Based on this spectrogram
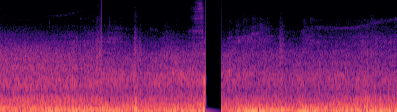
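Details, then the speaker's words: Modified Audi TT after a Lambda sensor change: loud, raspy engine note with a rough puffing edge from a bad exhaust leak near the turbo; owner fears a cracked manifold. "a really bad exhaust leak has developed you can definitely tell the exhaust leak is coming from Turbo area so I'm hoping that's not a cracked manifold"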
